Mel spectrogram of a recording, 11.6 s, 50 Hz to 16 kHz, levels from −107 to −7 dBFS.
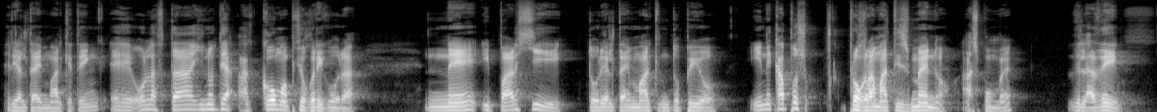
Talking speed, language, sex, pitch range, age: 110 wpm, Greek, male, 110-140 Hz, 30-49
